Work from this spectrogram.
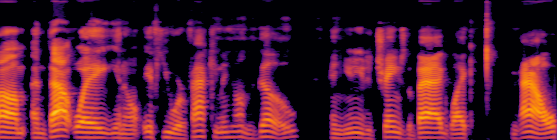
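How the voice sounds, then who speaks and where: A man speaks in an unremarkable speaking voice at a medium pitch and moderate pace, with a dry, close sound with no echo and a quiet background. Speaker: vacuum cleaner collector and reviewer. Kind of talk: casual talk to camera.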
